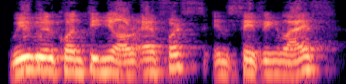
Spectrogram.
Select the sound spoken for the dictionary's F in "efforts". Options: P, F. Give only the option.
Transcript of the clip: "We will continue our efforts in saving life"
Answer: F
